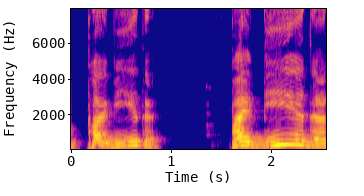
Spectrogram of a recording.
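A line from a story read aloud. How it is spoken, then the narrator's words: Drunk, laughing. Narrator (Russian): Напившись, Петр смеялся и сказал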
